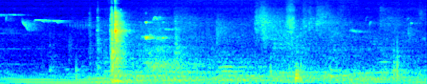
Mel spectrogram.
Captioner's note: footsteps; door clicks open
